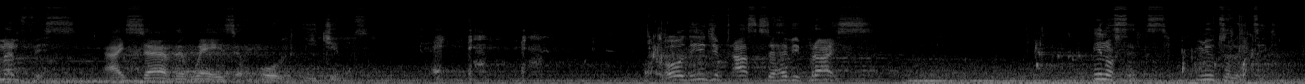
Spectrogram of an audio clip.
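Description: A man speaks in a deep, calm voice.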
